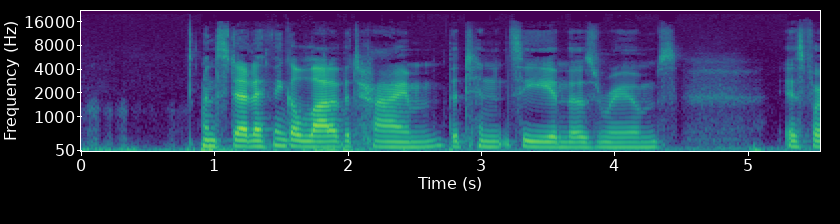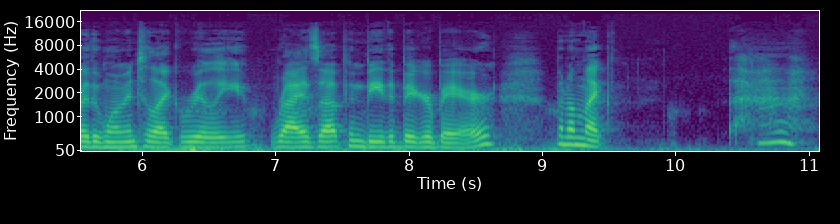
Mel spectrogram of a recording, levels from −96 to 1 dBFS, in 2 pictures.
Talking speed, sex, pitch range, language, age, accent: 170 wpm, female, 130-165 Hz, English, 20-39, American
